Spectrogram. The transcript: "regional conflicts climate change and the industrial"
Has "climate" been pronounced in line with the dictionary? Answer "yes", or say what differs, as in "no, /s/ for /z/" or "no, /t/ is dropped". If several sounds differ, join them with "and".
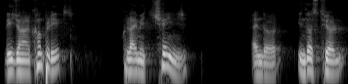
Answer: yes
